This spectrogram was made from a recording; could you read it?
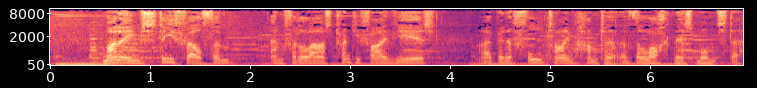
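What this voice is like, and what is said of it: English accent, not Scottish. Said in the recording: “It's not Scottish, so I'm confused... Sounds like he may have come to Scotland from Britain... From England.”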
